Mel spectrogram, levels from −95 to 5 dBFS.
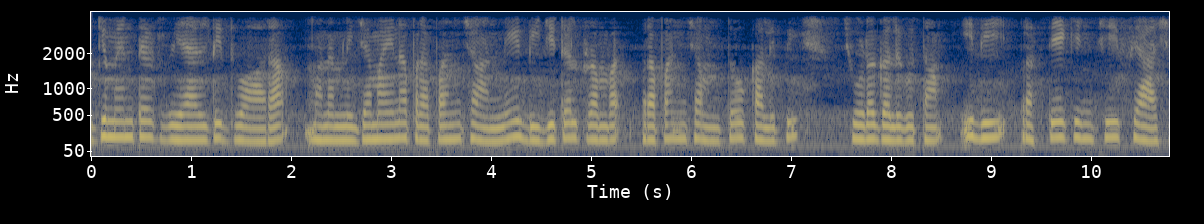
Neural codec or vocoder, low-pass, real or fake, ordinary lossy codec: none; 3.6 kHz; real; AAC, 32 kbps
